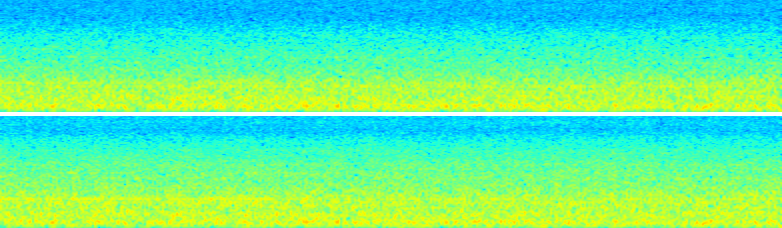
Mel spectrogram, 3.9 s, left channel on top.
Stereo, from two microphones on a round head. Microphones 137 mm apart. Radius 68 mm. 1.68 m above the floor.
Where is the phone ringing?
I don't hear a phone ringing.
